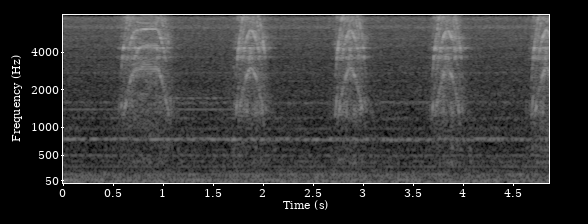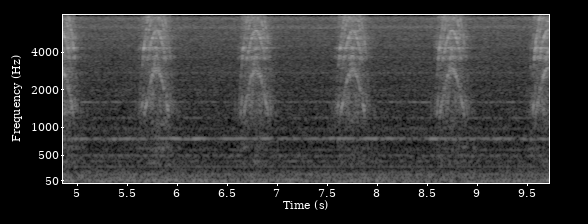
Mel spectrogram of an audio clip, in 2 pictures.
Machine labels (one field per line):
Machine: slide rail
